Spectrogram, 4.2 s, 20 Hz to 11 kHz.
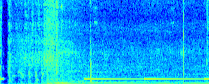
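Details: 2013 Chevy Malibu after replacing blown 20 A fuse restoring power to fuel pump module: short crank, engine catches quickly and settles to steady even idle with faint chime; crank-no-start fixed.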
